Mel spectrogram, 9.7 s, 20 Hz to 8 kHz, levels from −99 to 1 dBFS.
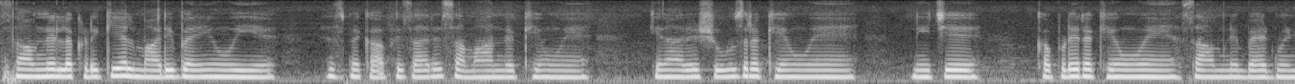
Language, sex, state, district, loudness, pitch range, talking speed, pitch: Hindi, female, Uttar Pradesh, Hamirpur, -16 LUFS, 195-205 Hz, 165 wpm, 200 Hz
